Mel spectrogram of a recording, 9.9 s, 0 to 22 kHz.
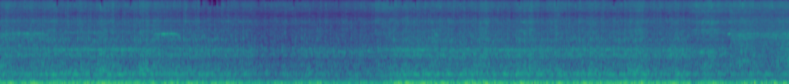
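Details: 1964 Chevy C10 on its original drivetrain, first start in 30 years, bottle-fed fuel into the carburetor; the old six has an uneven, lumpy idle with a soft, loose beat and no snap, running on all cylinders but weak and rough.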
